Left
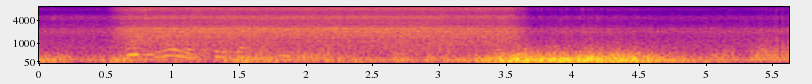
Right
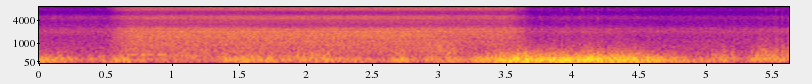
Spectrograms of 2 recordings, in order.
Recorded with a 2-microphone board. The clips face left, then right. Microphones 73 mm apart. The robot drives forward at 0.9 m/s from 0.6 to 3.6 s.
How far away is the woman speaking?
About 3.5 m.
